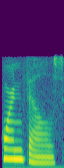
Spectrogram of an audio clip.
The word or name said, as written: hornfels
